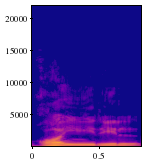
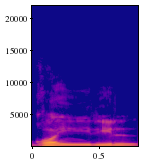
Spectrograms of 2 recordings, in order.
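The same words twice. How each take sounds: Both takes have the same delivery.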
